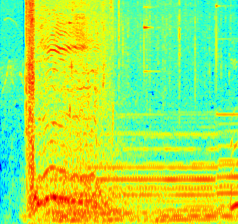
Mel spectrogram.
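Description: A sudden loud cartoon sound effect: a crash-like hit about a quarter of a second in that trails off into a noisy rush, over background music.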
